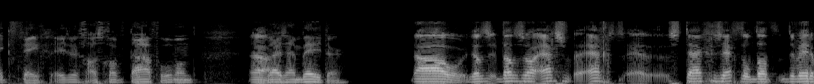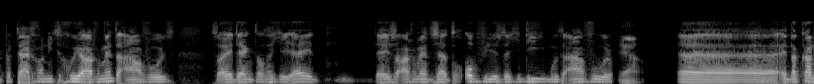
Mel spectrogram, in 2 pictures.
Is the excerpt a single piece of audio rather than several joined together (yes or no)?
no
